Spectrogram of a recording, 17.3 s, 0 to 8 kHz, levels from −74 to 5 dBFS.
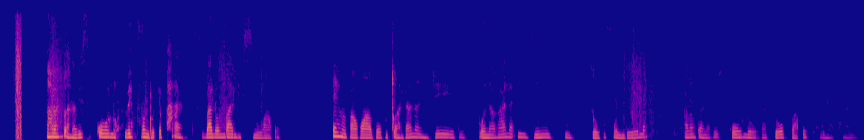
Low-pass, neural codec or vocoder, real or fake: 7.2 kHz; none; real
